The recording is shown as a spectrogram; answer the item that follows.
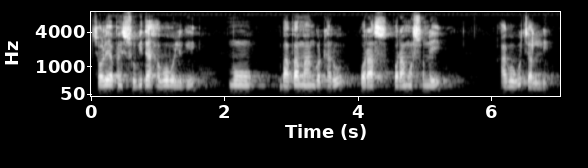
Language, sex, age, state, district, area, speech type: Odia, male, 45-60, Odisha, Boudh, rural, spontaneous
